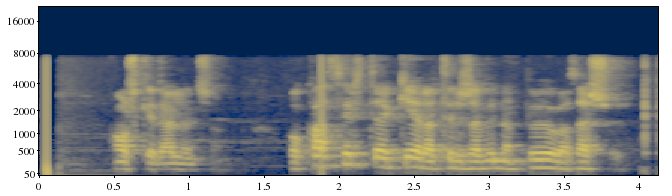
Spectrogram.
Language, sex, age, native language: Icelandic, male, 40-49, Icelandic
